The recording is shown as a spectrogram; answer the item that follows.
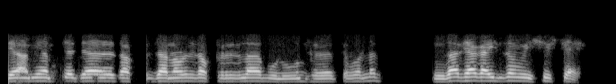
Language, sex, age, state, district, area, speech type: Marathi, male, 60+, Maharashtra, Kolhapur, urban, conversation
